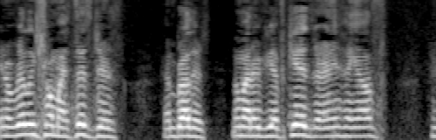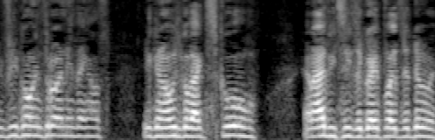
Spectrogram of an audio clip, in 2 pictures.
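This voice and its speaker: A man with a high voice, very fast but with long, frequent pauses, in a monotone, flat intonation. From New York. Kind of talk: inspirational talk to students. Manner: breathy at times.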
